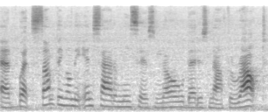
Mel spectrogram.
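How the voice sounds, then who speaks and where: A woman with a somewhat breathy voice and a fairly low pitch speaks at a fairly slow pace with ordinary pitch variation, with audible room echo. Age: 60s. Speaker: pastor. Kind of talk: testimony.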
